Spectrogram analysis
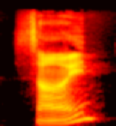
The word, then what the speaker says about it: sin: you'll see down here it says sign you pronounce it sign that's it God bless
